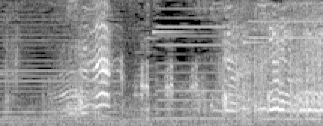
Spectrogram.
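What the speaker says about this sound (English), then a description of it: "Yeah, there's a chicken in this box." A chicken in the Zelda Ocarina of Time video game gives a short burst of honking, squawking calls, fairly loud and continuous over a steady game background for a couple of seconds.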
